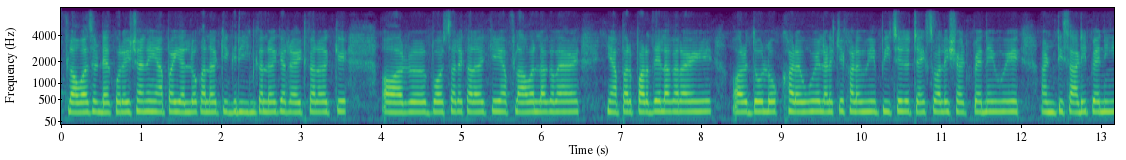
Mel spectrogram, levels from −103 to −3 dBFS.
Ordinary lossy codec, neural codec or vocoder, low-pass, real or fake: none; codec, 16 kHz, 4.8 kbps, FACodec; 7.2 kHz; fake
